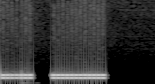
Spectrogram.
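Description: An old-style telephone bell rings in two rapid trilling bursts separated by a short pause, clear and isolated against silence.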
